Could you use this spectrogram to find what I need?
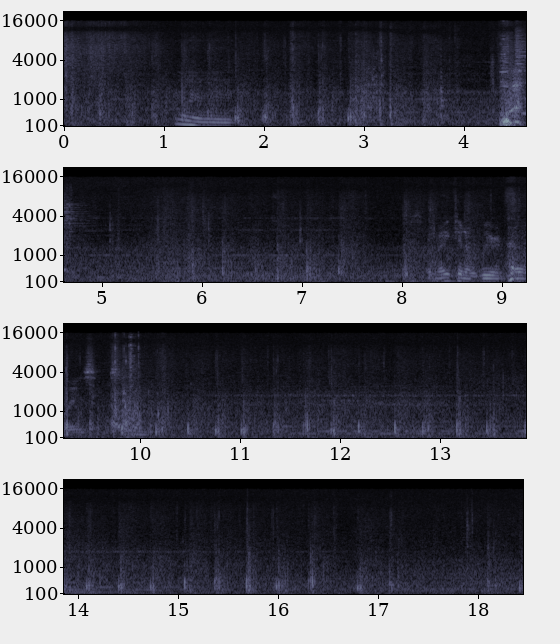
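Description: Footsteps crunch steadily on gravel and stone.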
